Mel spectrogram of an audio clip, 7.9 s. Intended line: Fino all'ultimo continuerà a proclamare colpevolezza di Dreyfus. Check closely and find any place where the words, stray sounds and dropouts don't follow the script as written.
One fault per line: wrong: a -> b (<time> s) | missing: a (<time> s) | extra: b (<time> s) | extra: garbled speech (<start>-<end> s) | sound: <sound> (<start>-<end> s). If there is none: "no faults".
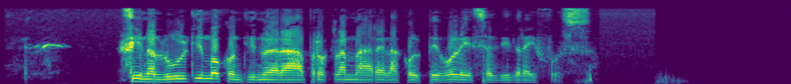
extra: la (3.8 s)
